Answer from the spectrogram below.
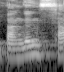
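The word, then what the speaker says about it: Pangong Tso: नहीं, SHOW नहीं, ये पांगंग सा होने वाले हैं। पांगंग सा लेक कहाँ रहे बता ना, पांगंग जो TSO पांगंग सो जो रहे ये साइलेंट रहे।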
